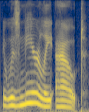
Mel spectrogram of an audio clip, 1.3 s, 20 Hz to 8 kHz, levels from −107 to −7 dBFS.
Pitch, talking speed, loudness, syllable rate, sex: 205 Hz, 180 wpm, -13 LUFS, 4.1 syllables/s, female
